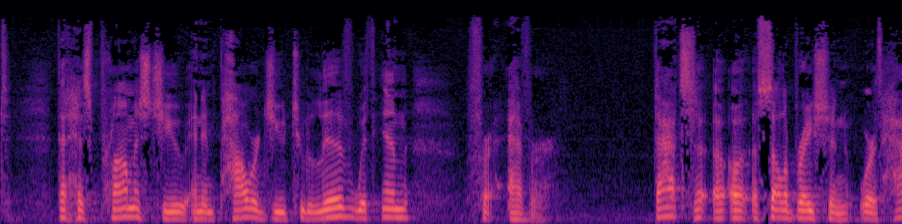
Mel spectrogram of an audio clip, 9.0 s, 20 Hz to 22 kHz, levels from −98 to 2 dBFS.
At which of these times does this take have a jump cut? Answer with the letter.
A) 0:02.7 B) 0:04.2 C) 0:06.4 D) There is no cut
C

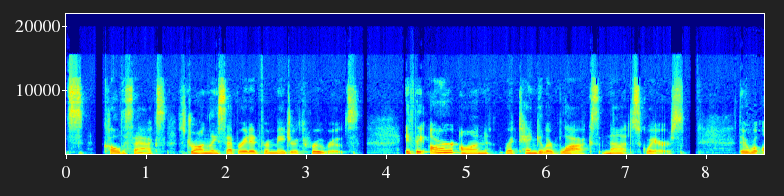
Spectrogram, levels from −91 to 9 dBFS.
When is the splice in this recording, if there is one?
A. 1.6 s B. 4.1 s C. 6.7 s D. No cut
C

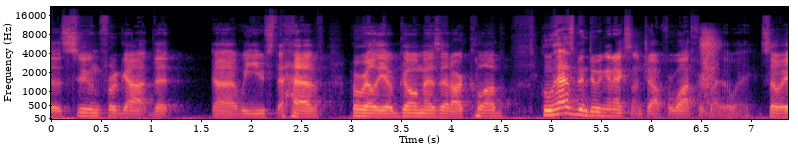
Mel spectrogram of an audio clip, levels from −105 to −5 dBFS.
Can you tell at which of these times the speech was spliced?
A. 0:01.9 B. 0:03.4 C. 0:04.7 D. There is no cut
D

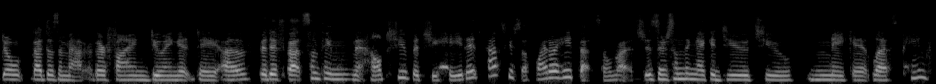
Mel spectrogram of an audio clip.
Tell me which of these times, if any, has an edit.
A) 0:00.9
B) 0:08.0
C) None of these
B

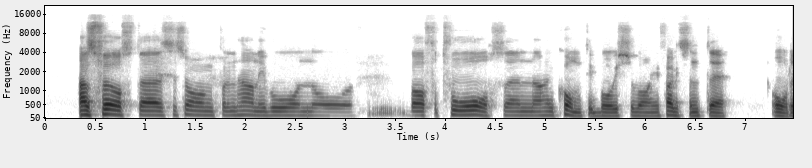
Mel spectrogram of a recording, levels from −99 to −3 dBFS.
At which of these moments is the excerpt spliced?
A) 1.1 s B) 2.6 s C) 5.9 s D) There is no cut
D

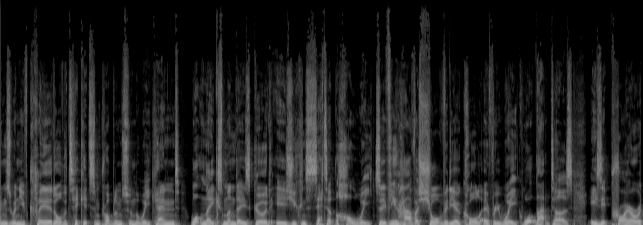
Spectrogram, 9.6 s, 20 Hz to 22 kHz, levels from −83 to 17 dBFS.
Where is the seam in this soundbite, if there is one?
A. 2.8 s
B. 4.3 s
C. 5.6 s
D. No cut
C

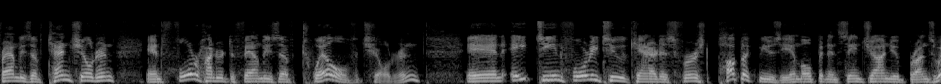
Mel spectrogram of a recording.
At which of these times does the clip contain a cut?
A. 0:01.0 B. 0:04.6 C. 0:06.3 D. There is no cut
C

